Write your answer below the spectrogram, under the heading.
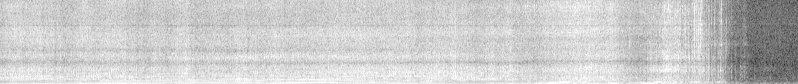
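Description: Engine and pusher propeller of an amphibious flex-wing trike running steadily while taxiing, then throttled down about halfway through, rising and falling in pitch twice, and shut off near the end.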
